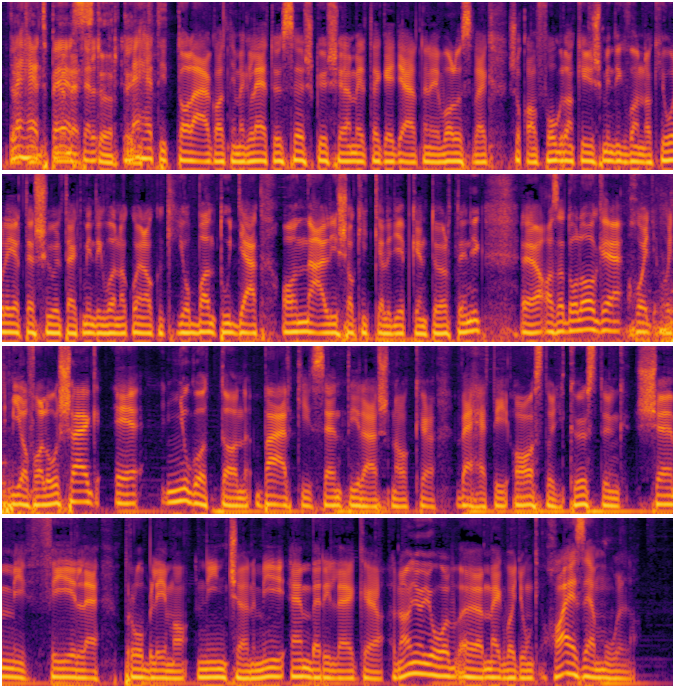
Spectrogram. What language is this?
Hungarian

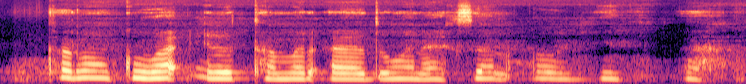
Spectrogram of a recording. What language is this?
Somali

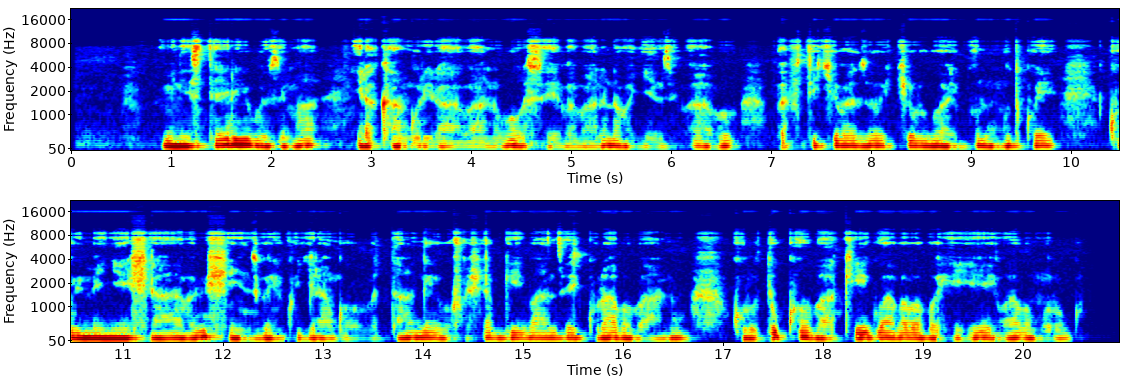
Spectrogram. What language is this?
Kinyarwanda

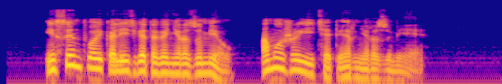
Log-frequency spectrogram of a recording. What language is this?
Belarusian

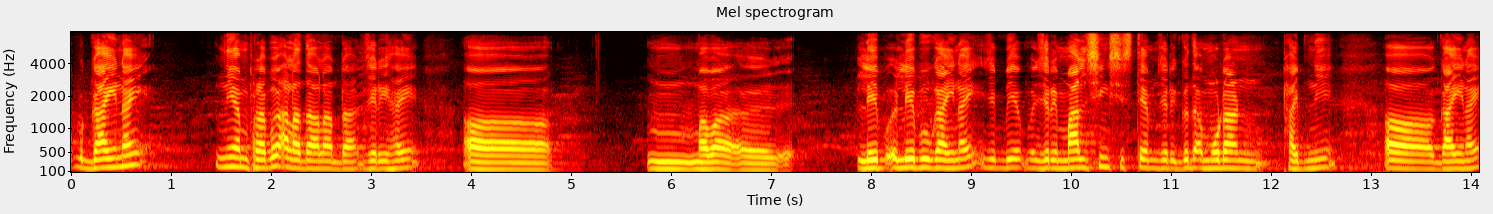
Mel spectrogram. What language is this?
Bodo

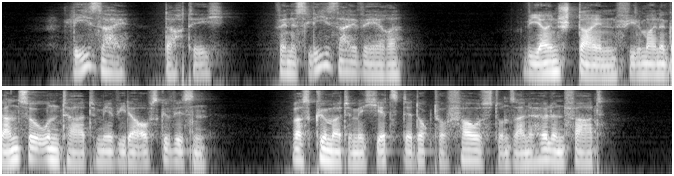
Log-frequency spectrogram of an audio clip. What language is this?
German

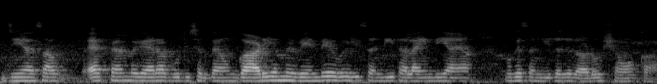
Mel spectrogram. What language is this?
Sindhi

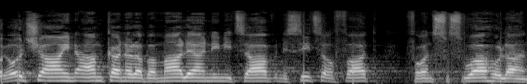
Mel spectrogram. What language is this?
Hebrew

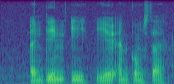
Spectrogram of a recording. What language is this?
Afrikaans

